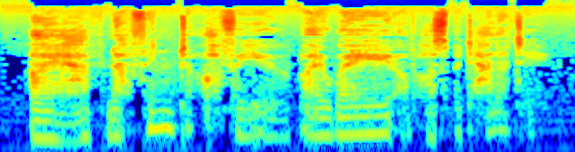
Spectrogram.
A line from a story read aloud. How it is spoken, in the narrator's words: said Hakdar faintly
